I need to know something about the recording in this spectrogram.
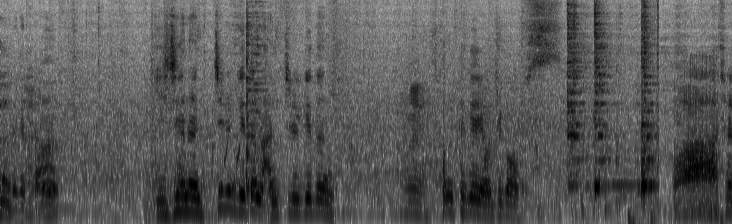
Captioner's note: simmering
